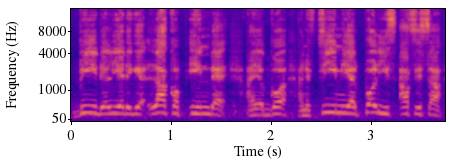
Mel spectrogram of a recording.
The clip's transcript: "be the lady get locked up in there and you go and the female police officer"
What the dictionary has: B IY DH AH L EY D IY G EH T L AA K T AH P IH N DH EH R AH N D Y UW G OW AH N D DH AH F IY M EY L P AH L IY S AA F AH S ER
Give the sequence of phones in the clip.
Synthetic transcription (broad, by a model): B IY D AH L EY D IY G EH T L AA K AO P IH N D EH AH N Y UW G OW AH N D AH F IY M EY L P AH L IY S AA F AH S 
